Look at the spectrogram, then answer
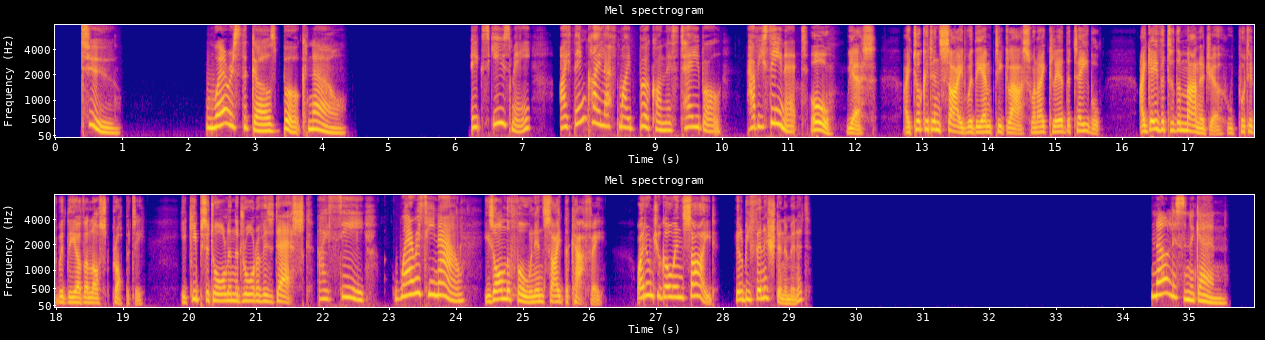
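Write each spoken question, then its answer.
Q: Where is the girl's book now?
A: in the drawer of the manager's desk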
